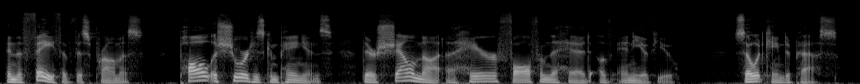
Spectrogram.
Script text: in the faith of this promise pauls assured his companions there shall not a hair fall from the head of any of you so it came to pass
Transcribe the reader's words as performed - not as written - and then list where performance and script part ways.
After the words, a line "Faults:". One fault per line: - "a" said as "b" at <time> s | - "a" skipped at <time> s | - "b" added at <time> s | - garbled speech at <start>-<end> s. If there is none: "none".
in the faith of this promise paul assured his companions there shall not a hair fall from the head of any of you so it came to pass
Faults:
- "pauls" said as "paul" at 1.8 s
